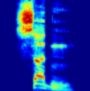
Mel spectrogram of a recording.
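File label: "sudden", American English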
